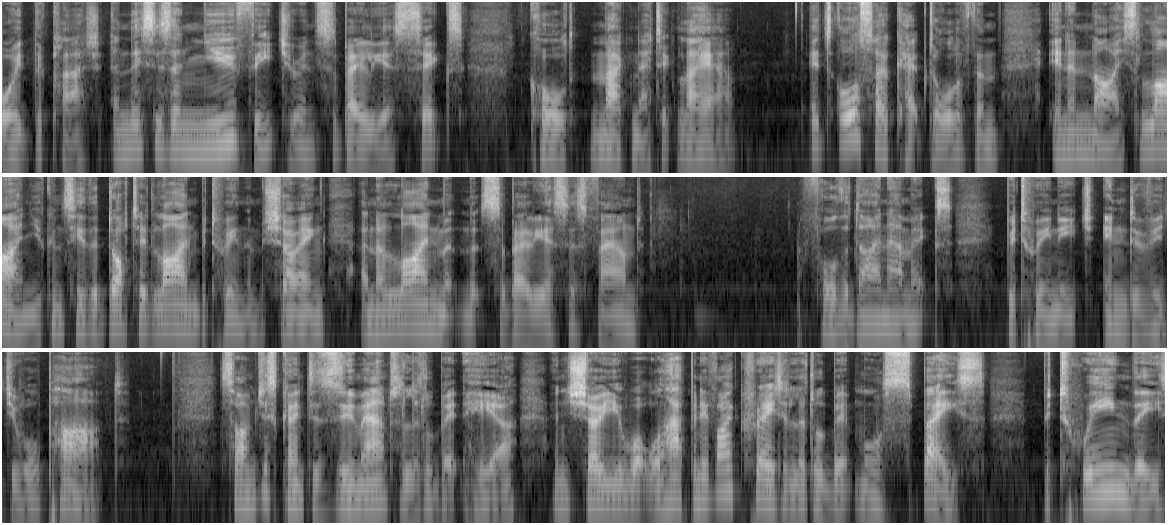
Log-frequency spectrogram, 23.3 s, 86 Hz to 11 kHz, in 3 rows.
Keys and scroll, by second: 15.6 super+-.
